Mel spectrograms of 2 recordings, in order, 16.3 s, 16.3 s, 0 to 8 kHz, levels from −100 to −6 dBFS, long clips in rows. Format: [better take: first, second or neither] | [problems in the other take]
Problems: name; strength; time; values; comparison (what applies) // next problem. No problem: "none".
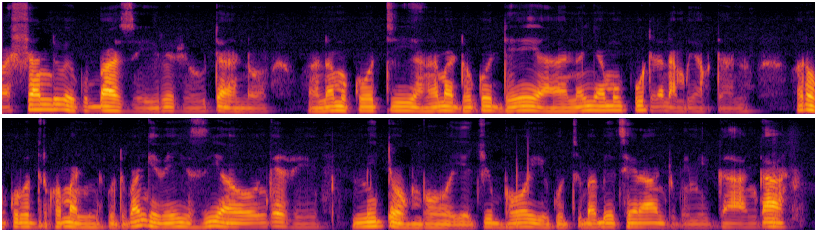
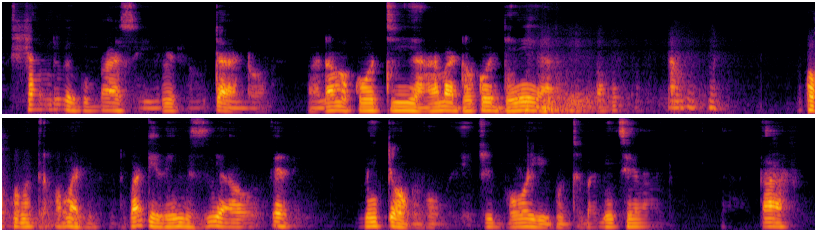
first | noise reduction (neural mask model DeepFilterNet 3)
